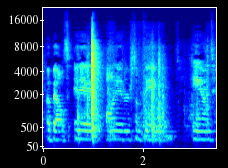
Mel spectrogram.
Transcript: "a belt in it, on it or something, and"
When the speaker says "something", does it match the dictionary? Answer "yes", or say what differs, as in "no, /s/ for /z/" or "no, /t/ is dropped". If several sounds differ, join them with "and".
yes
